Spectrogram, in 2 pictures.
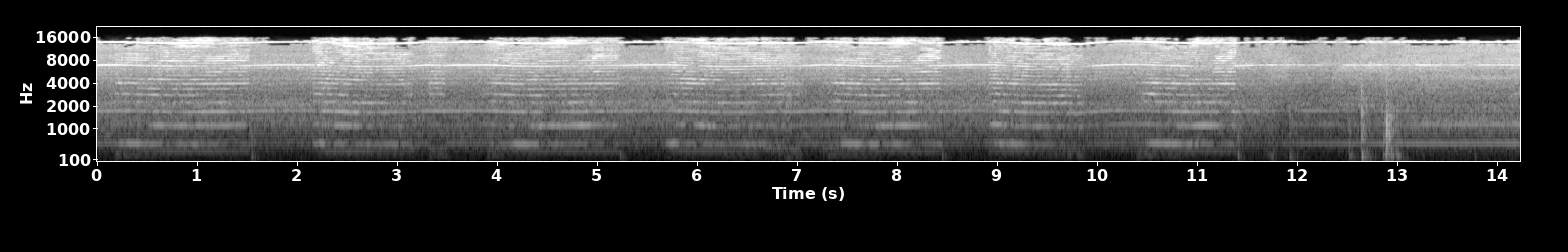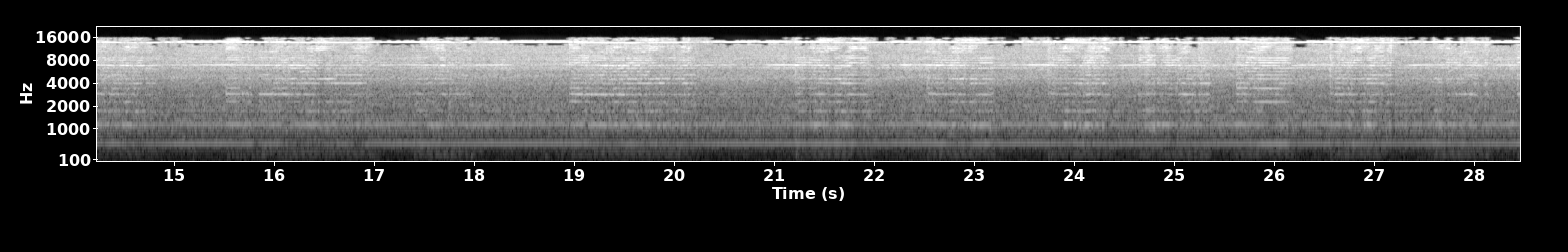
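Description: Electric grinding tool running with a steady high whine while grinding the edge of a steel garden tool in repeated passes, about one a second, to sharpen it.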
